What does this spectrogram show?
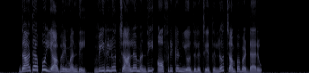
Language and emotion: Telugu, neutral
